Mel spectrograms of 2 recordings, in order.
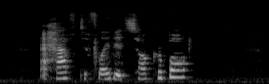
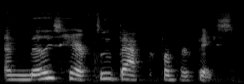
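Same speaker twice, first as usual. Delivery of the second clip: plain reading voice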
